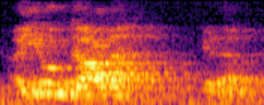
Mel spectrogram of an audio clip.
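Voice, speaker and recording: Actor doing a drunk posh party guy on stage, sly and teasing, high lively voice, echoey hall from far off. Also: slight background noise, full character voice. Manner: theatrical, sly, drawling with sudden outbursts. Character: drunk posh upper-class man, nosy and teasing. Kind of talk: stage play performance. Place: theatre stage.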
